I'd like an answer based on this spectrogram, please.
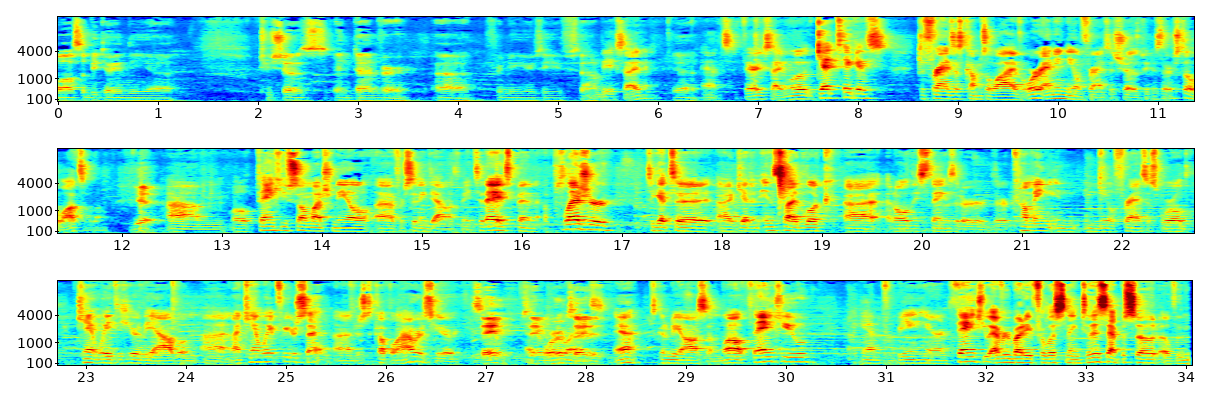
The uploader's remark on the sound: sat down at the Borderland Festival in East Aurora, NY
